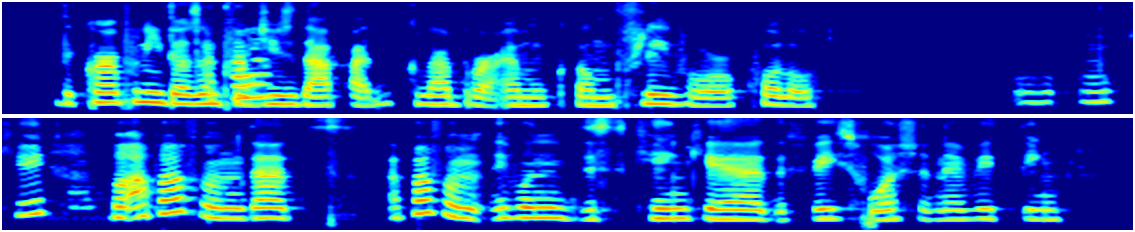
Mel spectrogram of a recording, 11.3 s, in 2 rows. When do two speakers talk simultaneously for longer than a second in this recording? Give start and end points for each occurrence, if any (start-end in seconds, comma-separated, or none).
none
